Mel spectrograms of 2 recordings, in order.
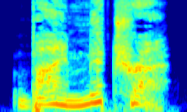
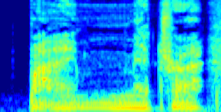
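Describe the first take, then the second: First: By Mitra snapped out higher with a rising end; sharp exclamation. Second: Hushed oath. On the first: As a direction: jolt everyone with a startled By Mitra. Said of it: "the electric quality of the exclamation". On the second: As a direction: murmur By Mitra under the breath. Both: Acted.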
